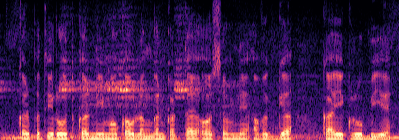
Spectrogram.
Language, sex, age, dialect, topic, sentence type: Hindi, male, 31-35, Awadhi Bundeli, banking, statement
